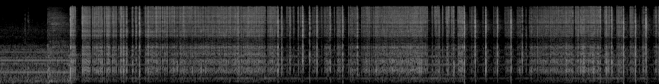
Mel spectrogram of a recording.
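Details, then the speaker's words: MIG welding arc on a Binzel-style gun with 0.030 wire and matching tip: steady hiss breaking into irregular sputters and stutters from uneven wire feed through a worn gun liner; replacing the liner cures it. "every time it sputters and stutters is because of the liner you switch the liner and it will go away"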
